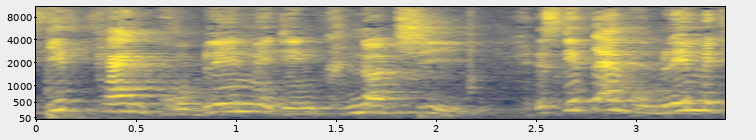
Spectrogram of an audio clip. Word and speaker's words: Gnocchi: Folgt ein N auf ein G, dann muss man es wie K aussprechen. Das ist die Regel. Darauf muss ich leider bestehen. – Es heißt aber Gnocchi!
